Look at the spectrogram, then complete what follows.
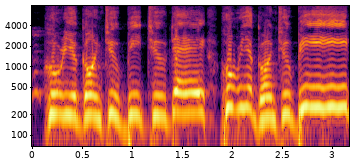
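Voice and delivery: high, slow, loud cooing; mock pet talk. Driver to passenger as if a cat, stretched baby talk. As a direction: draw out each question as if to a pet. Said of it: "It's like talking to a cat".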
